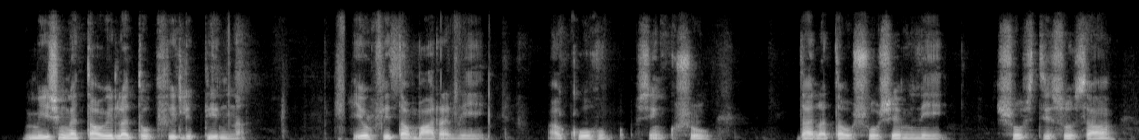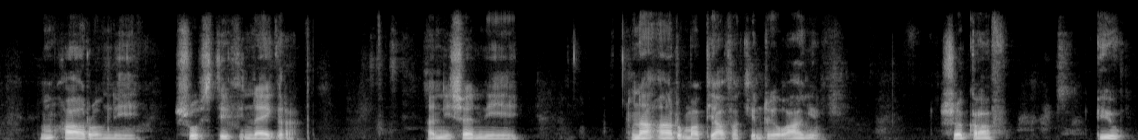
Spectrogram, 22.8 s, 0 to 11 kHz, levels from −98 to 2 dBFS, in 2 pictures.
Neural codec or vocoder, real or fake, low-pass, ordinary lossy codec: none; real; 9.9 kHz; none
